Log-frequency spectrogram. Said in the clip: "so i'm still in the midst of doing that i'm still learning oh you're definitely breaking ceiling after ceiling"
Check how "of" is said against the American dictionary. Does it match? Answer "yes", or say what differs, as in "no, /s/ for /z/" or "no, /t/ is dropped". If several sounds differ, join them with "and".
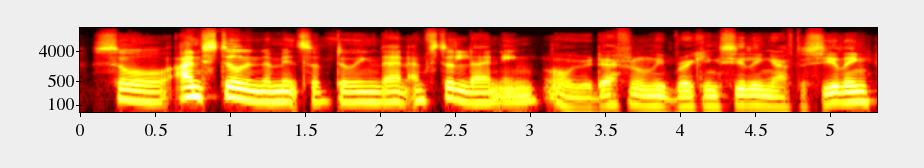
yes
